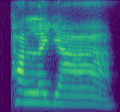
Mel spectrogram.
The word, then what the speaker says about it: ภรรยา: ถาม โยเกิร์ต นะ โยเกิร์ต ค้า ใน ประโยค นี้ คำ ว่า ภรรยา ออก เสียง อัน หรือ ออก เสียง อ่ะ คะ อ่ะ โป้ โยเกิร์ต ต่อ คุณ ทำ ได้ ไหม อ่ะ อ่ะ ค่ะ อ้า อ่าน ออก เสียง เป็น เสียง อ่า ไม่ ใช่ เสียง อัน นะ คะ ภรรยา ถ้า ไม่ มี ตัว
